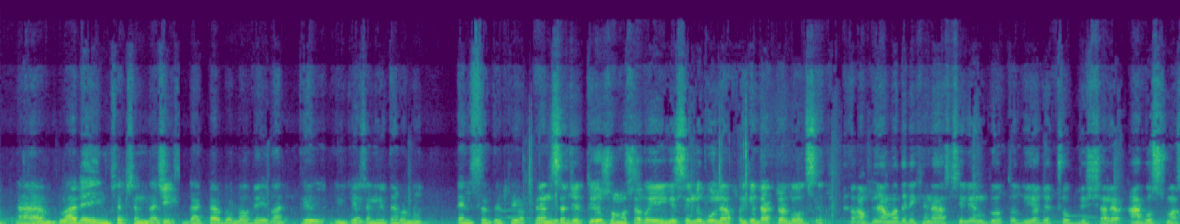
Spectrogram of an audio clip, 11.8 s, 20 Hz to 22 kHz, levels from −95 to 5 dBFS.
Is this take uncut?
no; 3 cuts; at 1.8 s, 2.8 s, 8.4 s

